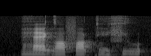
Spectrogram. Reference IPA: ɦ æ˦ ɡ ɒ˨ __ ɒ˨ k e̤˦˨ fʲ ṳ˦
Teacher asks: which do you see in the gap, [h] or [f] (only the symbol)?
f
